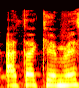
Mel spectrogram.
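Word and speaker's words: ATACMS: ces missiles les missiles attaque MS sont l'acronyme de Army tactile missile système prononcé en anglais attaquem traduisz attaquezles c'est ici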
